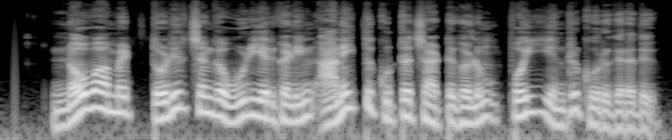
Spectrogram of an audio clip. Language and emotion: Tamil, neutral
